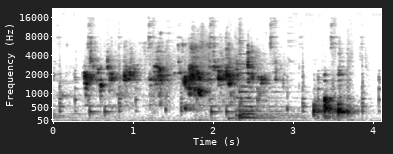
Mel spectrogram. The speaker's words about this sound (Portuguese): Você joga no voal se quiser jogar um pouquinho de água ainda no liquidificador para você limpar o coco que, que ficou nele, porque como ele é bem gorduroso, né, ele gruda.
